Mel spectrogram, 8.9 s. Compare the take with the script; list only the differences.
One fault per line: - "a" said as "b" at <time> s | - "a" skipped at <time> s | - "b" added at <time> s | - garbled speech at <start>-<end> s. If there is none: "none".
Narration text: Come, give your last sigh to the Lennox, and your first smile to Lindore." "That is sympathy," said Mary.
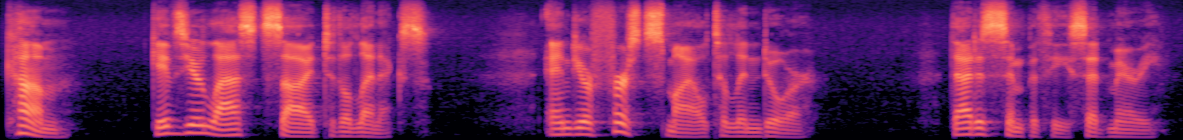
- "give" said as "gives" at 1.1 s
